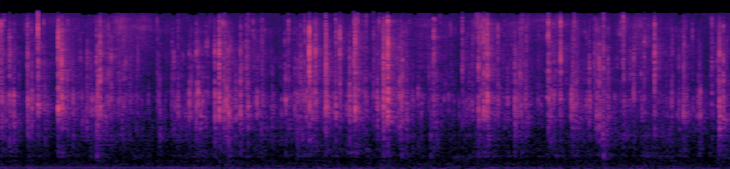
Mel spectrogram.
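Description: Fingertips and long nails type rapidly on a pastel plastic mechanical keyboard with round typewriter-style keys and a hollow body, resting on a wooden table. Dense, quick clicky keystrokes with a bright, hollow plastic clack and very short ring run continuously, with occasional louder strikes.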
